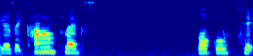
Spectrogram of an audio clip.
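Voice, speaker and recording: A woman's raised, projected voice in a dry, close sound with no echo. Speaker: commentary YouTuber. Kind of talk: livestream commentary. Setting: livestream.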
